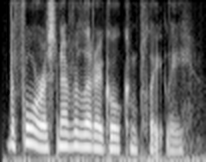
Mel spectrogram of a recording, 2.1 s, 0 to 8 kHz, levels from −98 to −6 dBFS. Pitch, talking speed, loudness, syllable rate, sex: 185 Hz, 205 wpm, -16 LUFS, 6.4 syllables/s, female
